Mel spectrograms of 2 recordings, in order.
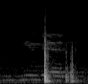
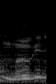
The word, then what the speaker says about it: Mugen: Chappie asked, there's a JDM Mugen, I always say it wrong.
